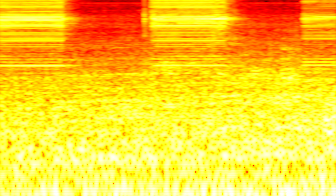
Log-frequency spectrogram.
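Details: OBS truck with LS swap after wiring work, key on: steady high warning buzzer pulsing about once a second, dash now has power with battery and brake lights showing; normal key-on chime.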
